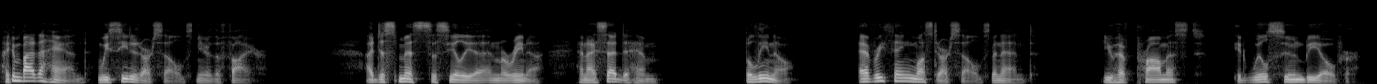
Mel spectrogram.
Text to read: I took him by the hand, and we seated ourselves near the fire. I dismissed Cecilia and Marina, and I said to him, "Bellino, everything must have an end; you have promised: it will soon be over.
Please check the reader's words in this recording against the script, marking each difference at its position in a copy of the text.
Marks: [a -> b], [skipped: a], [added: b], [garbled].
I [skipped: took] him by the hand, [skipped: and] we seated ourselves near the fire. I dismissed Cecilia and Marina, and I said to him, "Bellino, everything must [have -> ourselves] an end; you have promised: it will soon be over.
